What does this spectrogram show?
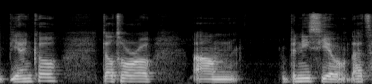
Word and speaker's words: Benicio: It just looks so cool, and I just love Bianco, I don't know how to pronounce his first name, Bianco Del Toro, Benicio, that's how you pronounce it.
